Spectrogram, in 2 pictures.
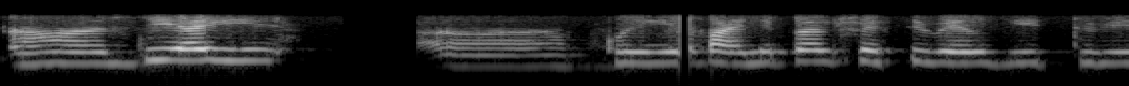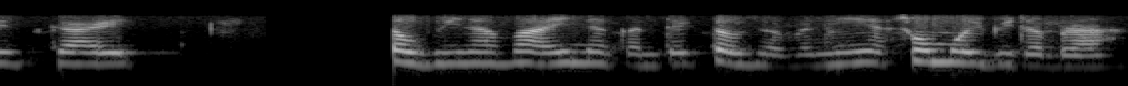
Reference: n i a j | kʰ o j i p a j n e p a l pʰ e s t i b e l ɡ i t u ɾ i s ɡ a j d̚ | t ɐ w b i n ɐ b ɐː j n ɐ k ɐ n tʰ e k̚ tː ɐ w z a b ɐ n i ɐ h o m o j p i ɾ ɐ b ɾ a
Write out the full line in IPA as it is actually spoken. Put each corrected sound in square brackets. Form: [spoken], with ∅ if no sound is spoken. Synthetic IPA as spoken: [d] i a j | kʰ o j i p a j n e p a l pʰ e s t i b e l ɡ i t u ɾ i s ɡ a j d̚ | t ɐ w b i n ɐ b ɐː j n ɐ k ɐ n [t] e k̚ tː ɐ w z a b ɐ n i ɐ [s] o m o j [b] i ɾ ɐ b ɾ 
